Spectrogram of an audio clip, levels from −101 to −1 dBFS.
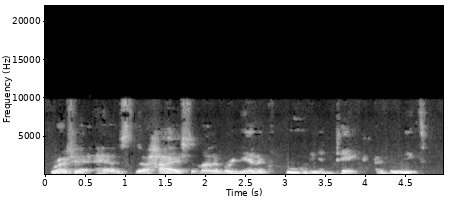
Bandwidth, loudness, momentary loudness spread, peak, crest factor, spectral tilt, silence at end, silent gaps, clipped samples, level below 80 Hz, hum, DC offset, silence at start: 10 kHz; -13 LUFS; 5 LU; 0 dBFS; 12 dB; -6.5 dB/octave; 0.25 s; none; under 0.1%; -54 dBFS; none; under 0.1%; 0.1 s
